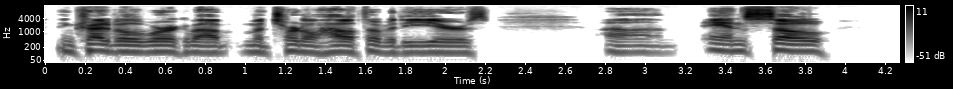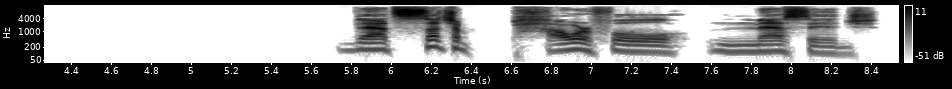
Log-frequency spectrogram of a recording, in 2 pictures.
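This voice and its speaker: A podcast co-host reflects on faith in a conversational, earnest and emphatic way, posing rhetorical questions. His voice is medium-pitched, and the studio-quality recording has no echo.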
